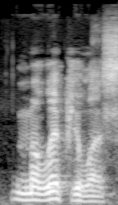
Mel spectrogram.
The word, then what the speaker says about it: mellifluous: How do you pronounce- Mellifluous. Mellifluous.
